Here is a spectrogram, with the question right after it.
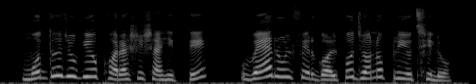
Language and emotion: Bengali, neutral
